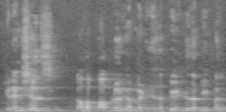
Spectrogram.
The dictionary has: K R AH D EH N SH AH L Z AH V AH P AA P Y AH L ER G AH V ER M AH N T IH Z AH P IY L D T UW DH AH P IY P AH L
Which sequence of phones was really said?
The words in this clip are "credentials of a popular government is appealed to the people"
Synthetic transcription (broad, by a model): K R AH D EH N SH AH L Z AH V AH P AA P Y AH L ER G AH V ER M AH N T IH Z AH F IY D T UW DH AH P IY P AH L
